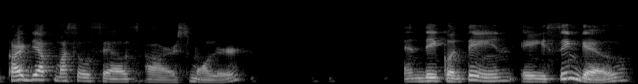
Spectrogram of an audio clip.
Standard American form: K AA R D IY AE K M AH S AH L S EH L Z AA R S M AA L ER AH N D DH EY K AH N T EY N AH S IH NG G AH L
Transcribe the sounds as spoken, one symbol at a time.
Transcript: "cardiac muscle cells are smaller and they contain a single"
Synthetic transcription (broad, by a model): K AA R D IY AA K M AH S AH L S EH L S AA R S M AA L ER AH N D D EY K AH N T EY N AH S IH NG G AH L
